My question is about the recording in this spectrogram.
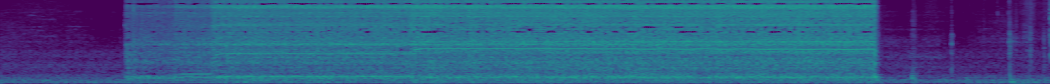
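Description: Cordless drill spinning a metal countersink bit into a screw hole in fibreglass gel coat, tapering the hole's edge so the gel coat won't spider-crack. The motor starts about a second in, gets louder in two steps with its whine jumping up in pitch partway through, and stops suddenly near the end.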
